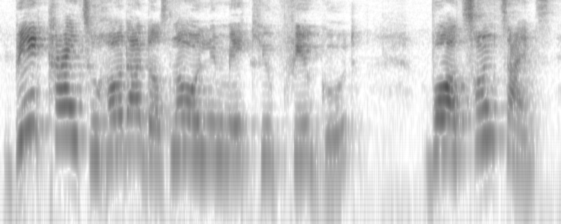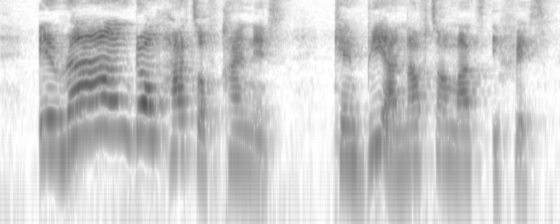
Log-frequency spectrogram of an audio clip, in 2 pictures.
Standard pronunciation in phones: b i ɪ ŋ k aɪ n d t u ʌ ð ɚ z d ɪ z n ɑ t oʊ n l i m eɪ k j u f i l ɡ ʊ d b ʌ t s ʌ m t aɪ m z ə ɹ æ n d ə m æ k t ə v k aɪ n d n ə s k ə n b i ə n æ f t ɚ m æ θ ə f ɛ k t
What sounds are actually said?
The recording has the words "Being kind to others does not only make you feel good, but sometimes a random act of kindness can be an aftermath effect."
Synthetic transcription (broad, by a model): b i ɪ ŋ k aɪ n d t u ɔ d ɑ d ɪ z n ɑ t oʊ n l i m eɪ k j u f i l ɡ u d b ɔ t s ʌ m t aɪ m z ə ɹ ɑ n d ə m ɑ t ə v k aɪ n d n ə s k ə n b i ə n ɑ f t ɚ m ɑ t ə f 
